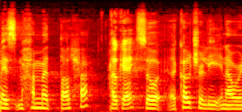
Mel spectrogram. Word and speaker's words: Talha: Talha. Talha. Talha. Talha. The Arabic pronunciation is Talha. It's Talha. Ta lam ha and ha, like Okay. ta marbuta.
